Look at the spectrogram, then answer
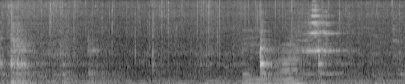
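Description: Meat sizzles in a hot pan as it is broken up and browned, a steady close fry with a few scraping stirs and a brief spoken remark.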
